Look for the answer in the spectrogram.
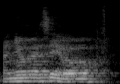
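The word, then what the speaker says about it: Annyeonghaseyo (안녕하세요): Hallo auf Koreanisch sind sieben Silben? Annyeonghaseyo. – Annyeonghaseyo. Fünf? – Ja.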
